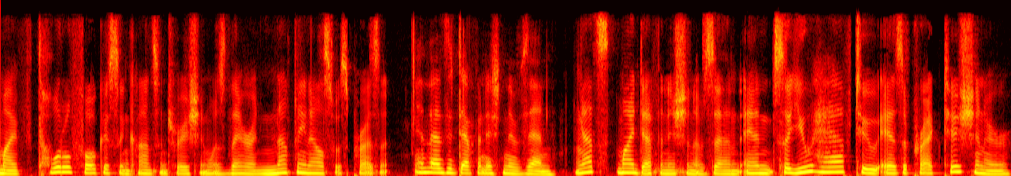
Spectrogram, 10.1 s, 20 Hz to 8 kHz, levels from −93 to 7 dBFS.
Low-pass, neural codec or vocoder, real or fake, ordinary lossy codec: 7.2 kHz; none; real; AAC, 48 kbps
